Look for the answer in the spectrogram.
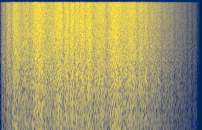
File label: whisper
